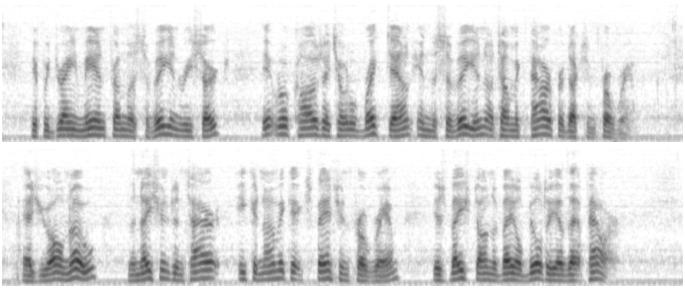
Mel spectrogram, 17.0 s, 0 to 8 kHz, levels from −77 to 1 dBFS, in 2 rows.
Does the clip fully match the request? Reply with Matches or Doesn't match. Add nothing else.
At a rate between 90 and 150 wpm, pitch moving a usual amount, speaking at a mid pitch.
Matches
